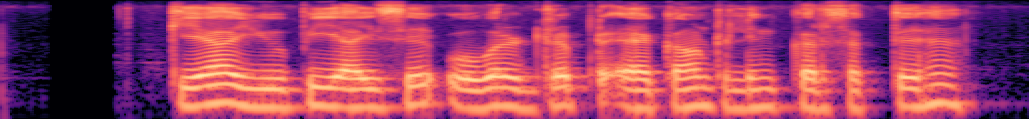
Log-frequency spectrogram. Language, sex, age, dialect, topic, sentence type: Hindi, male, 18-24, Awadhi Bundeli, banking, question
